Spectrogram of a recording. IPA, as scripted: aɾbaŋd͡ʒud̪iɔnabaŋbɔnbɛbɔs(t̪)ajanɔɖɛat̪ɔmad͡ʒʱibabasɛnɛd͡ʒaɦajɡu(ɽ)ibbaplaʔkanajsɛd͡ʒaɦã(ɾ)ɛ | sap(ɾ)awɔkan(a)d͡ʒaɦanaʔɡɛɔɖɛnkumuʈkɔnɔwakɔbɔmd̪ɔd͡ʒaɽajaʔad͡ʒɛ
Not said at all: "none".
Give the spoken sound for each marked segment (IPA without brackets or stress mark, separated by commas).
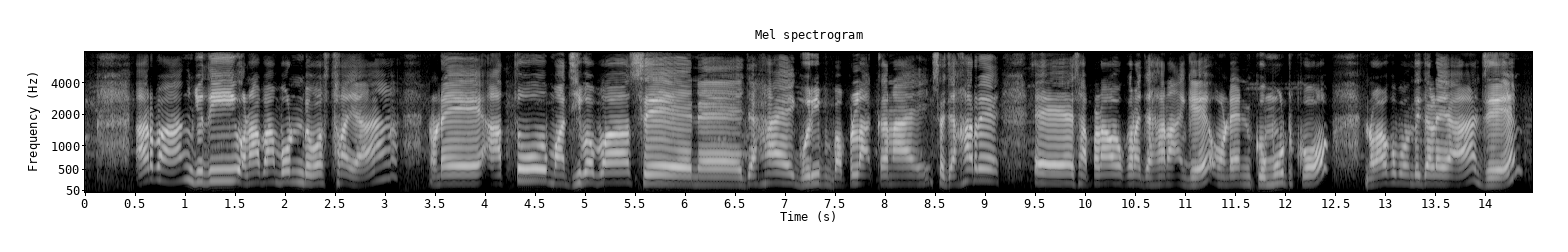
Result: t̪ʰ, ɾ, ɾ, ɽ, a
